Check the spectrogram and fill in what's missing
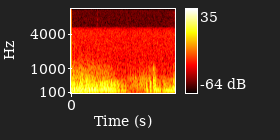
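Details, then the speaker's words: Coarse crackles through the stethoscope, as in a COPD patient with much sputum (emphysema, bronchitis): low-pitched bubbling crackles over breath sounds from airway secretions, which may improve after coughing. "Os finos, temos como na pneumonia, por exemplo. E os grossos num paciente de DPOC com muito catarro, por exemplo, enfisema, bronquite com muito catarro nas vias aéreas."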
